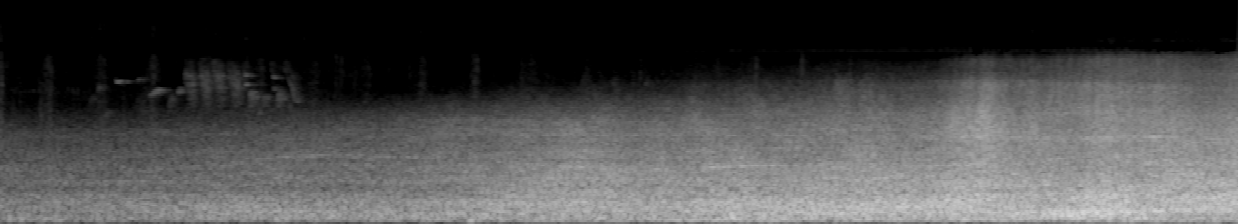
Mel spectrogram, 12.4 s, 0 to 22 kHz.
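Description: The four Rolls-Royce Trent 900 jet engines of a British Airways Airbus A380 on final approach pass low overhead. It is a deep jet rumble that grows steadily louder and is loudest near the end, with a faint whine over it.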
